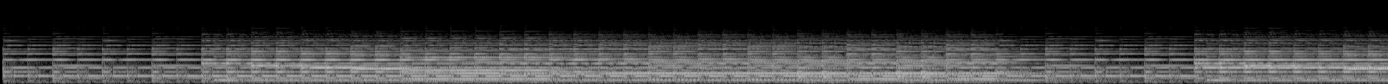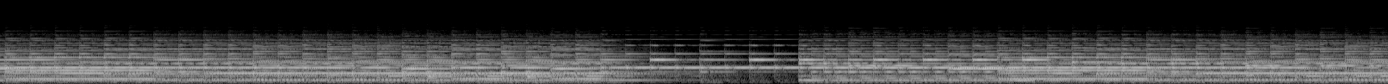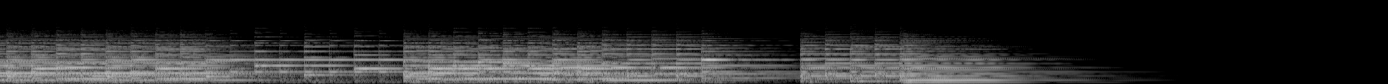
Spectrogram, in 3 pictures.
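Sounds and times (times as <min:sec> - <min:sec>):
prelude in G: 0:00.0 - 0:39.2.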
